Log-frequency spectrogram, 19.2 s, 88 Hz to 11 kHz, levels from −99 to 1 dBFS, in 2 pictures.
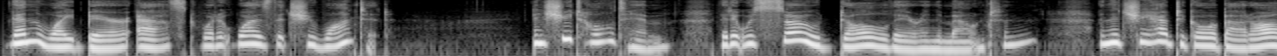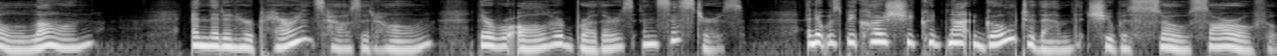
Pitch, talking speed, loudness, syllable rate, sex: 215 Hz, 195 wpm, -18 LUFS, 5.2 syllables/s, female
